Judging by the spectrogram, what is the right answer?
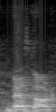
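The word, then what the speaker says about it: doesn't: नट को क्या डोंट डज नॉट को डजन अब देखिए लिखने में खाली ओ साइलेंट हो रहा है पढ़ने में ओ और टी दोनों साइलेंट कर देते हैं हम लोग ठीक है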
